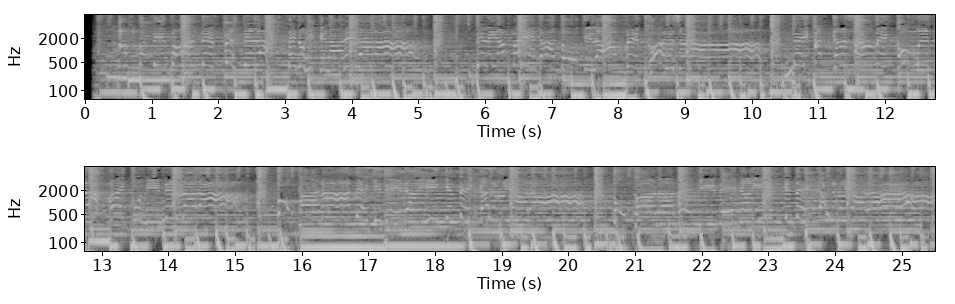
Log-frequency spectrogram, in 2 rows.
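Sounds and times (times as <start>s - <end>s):
Punjabi song: 0.1s - 25.5s.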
